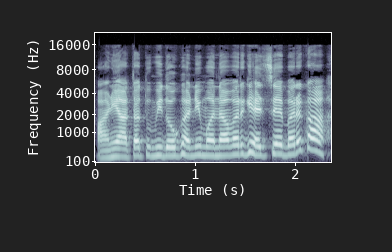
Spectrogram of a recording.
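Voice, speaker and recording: A woman's voice: fairly high pitch, fast talker, natural voice. Woman reading as a doting would-be grandmother. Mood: affectionate. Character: joyful middle-aged mother longing for grandchildren.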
